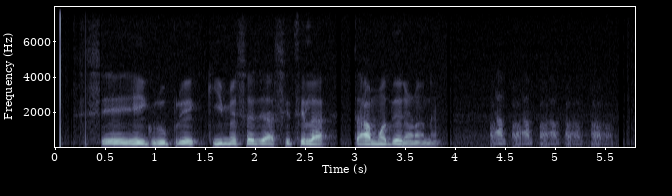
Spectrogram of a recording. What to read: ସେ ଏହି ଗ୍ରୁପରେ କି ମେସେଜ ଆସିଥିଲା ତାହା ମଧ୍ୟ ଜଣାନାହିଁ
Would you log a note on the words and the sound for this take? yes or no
yes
